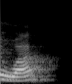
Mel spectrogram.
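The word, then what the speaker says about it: は: Pero cuando luego decimos watashi wa, ese wa después del watashi, es la misma sílaba ha. O sea, se escribiría igual con la misma grafía, pero se pronunciaría wa, porque está en función partícula, porque está marcando un sujeto.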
